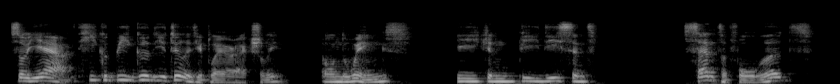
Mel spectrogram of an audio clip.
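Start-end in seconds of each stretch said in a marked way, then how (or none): 4.5-5.9 "decent" stressed and said slowly. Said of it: "Emphasis on decent, not great".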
